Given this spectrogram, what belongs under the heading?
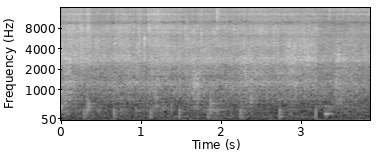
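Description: Pieces of taro root dusted with turmeric fry in oil in a pan with a steady close sizzle, while a utensil stirs them with regular scraping taps against the pan.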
